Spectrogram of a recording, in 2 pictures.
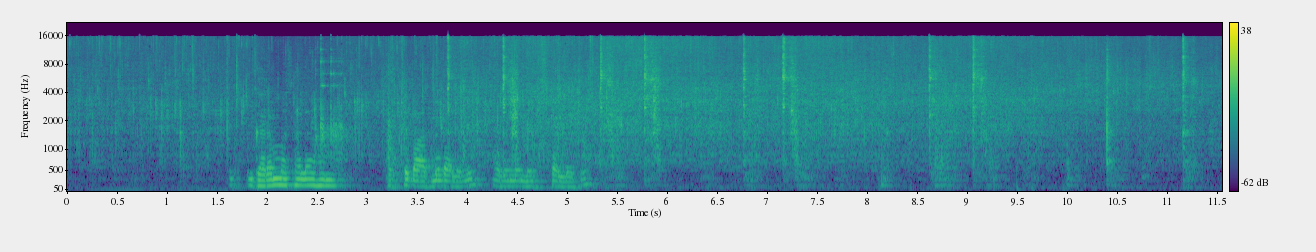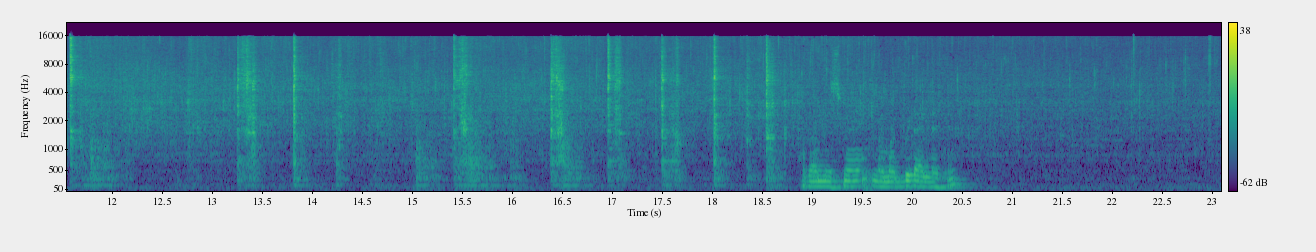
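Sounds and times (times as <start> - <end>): potatoes sizzling in oil: 0.0 - 23.0.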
